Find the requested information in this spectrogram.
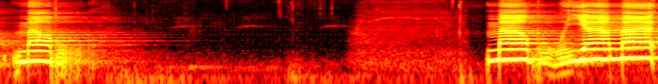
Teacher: ro sukun dibaca secara tafkhim karena sebelum ro sukunnya didahului harakat fathah maka dibaca dengan tebal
